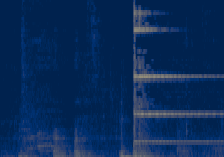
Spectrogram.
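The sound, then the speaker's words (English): A single bright quiz bell ding rings out sharply, its metallic tone lingering and slowly fading, right after a brief stretch of quiet talking; a quiz player belling in to name a film. “I want you to bell in and tell me what the film is.”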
